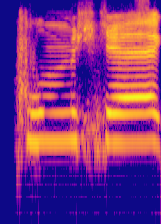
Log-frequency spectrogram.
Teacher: mim sukun bertemu dengan shin itu izhar safawi dibaca dengan jelas tapi mimnya memiliki sifat tawasud jadi ditawasudkan mimnya ya.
